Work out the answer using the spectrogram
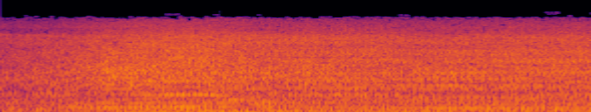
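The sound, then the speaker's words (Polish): A car engine is revved during a roadside exhaust emission check, swelling quickly to a loud, steady, high-revving roar that holds for several seconds, with no voices. “Także na mój znak bardzo bym prosił zwiększyć obroty.”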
